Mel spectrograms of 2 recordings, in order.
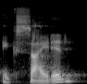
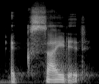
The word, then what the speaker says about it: excited: When you see words like excited or expensive, the X is pronounced with x with no voice. There's no voice. X. Excited, expensive. The X makes this pronunciation when there's a consonant after the X. We see with excited, there's a C. That's a consonant, so it makes the X sound, excited. We see with expensive, there's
